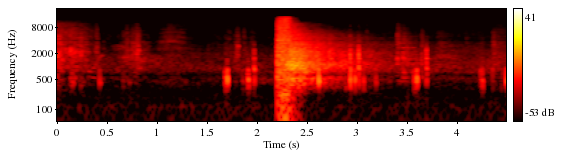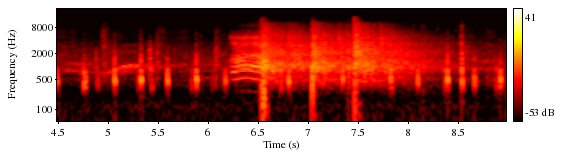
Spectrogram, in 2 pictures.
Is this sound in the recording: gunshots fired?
yes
